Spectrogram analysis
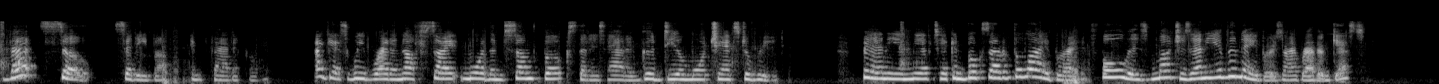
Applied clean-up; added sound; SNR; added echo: neural mask model RNNoise.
